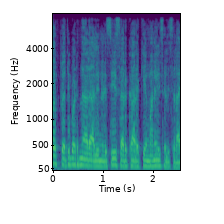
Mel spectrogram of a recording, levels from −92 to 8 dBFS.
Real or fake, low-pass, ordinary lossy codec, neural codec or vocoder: fake; 7.2 kHz; none; codec, 16 kHz, 16 kbps, FunCodec, trained on Chinese and English, 50 frames a second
